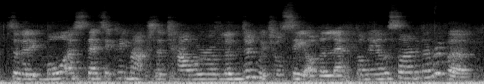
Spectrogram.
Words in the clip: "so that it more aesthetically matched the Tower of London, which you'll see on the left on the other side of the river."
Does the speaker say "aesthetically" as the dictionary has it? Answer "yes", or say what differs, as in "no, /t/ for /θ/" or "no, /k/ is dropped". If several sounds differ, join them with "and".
yes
